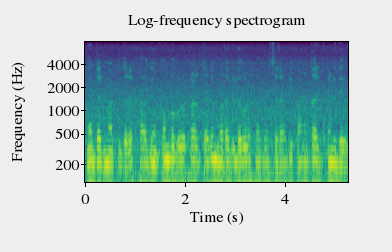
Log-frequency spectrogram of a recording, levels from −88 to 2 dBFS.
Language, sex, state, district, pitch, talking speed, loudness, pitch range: Kannada, male, Karnataka, Mysore, 110 Hz, 100 wpm, -16 LUFS, 105-110 Hz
